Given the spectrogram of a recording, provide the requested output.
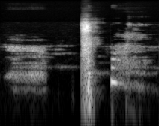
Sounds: Sneeze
